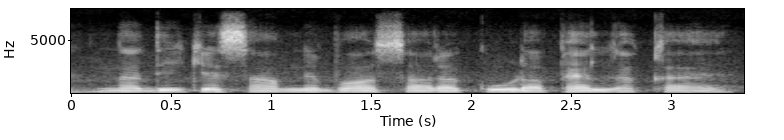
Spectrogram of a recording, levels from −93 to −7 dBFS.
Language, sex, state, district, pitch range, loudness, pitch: Hindi, male, Arunachal Pradesh, Lower Dibang Valley, 115-120 Hz, -15 LUFS, 115 Hz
